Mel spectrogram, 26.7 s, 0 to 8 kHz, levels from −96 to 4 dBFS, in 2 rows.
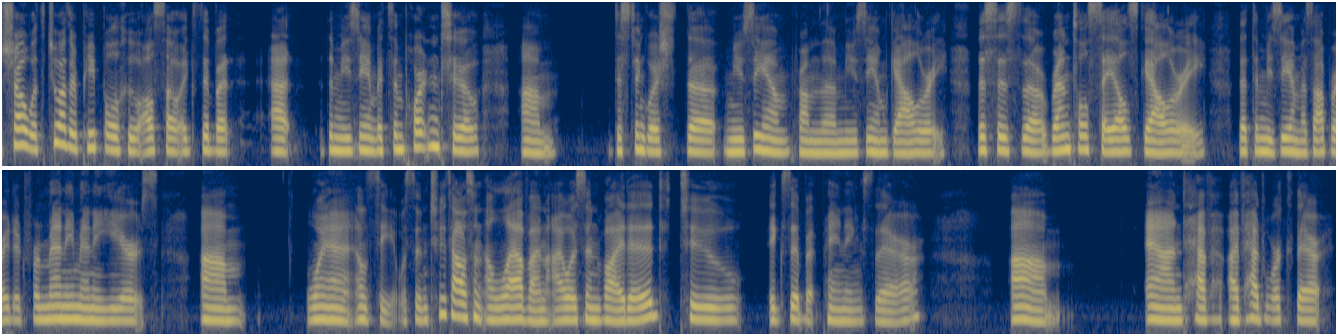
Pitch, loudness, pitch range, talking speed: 185 Hz, -25 LUFS, 175-195 Hz, 135 wpm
